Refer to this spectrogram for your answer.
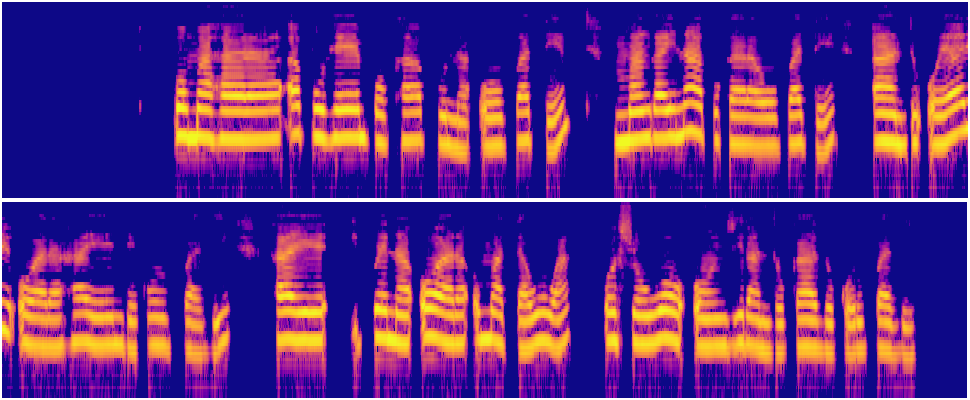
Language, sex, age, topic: Oshiwambo, female, 36-49, agriculture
